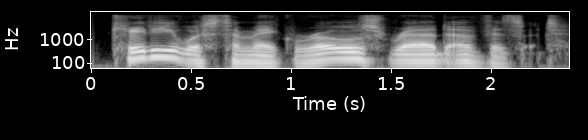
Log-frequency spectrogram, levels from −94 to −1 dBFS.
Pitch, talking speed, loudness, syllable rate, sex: 125 Hz, 200 wpm, -15 LUFS, 4.6 syllables/s, male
